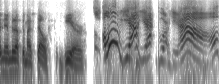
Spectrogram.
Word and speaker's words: Geir: exactly so it's uh it spells you know g-e-i-r but it pronounced like gear so I just tell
